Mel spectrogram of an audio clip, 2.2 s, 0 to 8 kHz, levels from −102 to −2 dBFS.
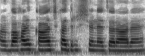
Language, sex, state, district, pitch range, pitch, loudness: Hindi, female, Goa, North and South Goa, 210-230 Hz, 225 Hz, -15 LUFS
